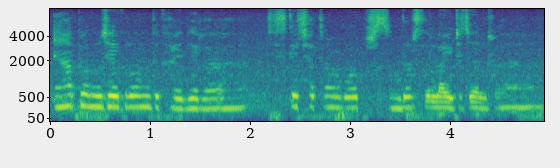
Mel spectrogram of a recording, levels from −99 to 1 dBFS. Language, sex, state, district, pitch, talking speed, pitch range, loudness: Hindi, female, Himachal Pradesh, Shimla, 255 Hz, 230 wpm, 235-265 Hz, -17 LUFS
